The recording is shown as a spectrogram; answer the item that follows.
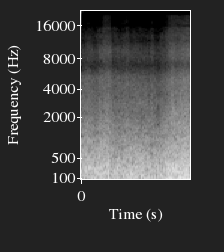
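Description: Strong wind roaring loudly and steadily across an open asphalt road on Ruta 40 in Patagonia between Gobernador Gregores and El Chaltén, with heavy low buffeting gusts hitting the microphone throughout, no voices.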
